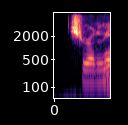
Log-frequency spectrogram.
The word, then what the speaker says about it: Shiranui: I don't know how do you pronounce that? – You fell down some stairs saying that name. – Well, how do you pronounce it? Mei Shiranui? No, you were right.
